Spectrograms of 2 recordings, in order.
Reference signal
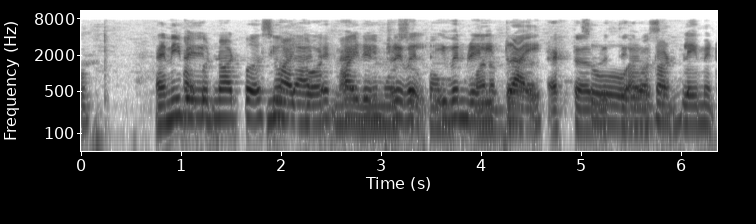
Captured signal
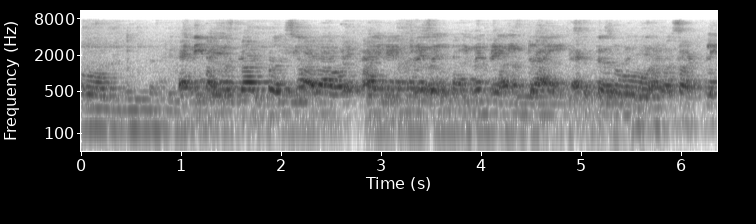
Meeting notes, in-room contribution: present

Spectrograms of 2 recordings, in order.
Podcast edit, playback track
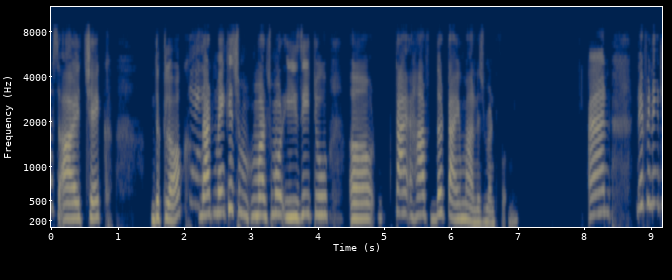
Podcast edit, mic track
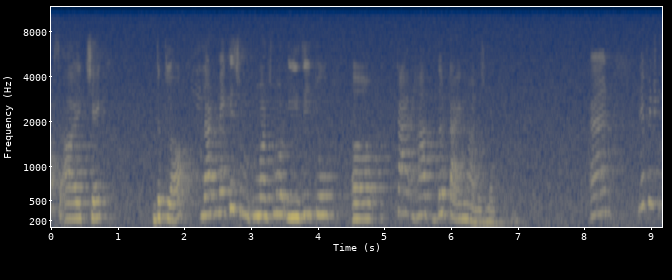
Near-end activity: none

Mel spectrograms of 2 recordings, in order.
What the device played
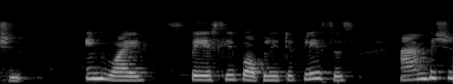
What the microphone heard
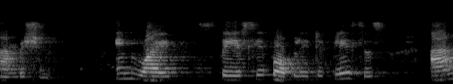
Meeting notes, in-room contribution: none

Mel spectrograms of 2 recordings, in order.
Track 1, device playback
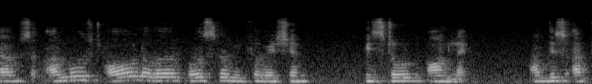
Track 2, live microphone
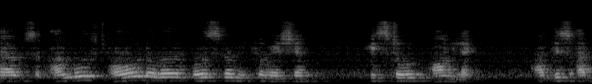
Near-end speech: none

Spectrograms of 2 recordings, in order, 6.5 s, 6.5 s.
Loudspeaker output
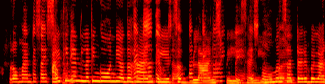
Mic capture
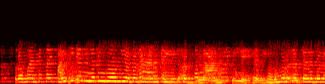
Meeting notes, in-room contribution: none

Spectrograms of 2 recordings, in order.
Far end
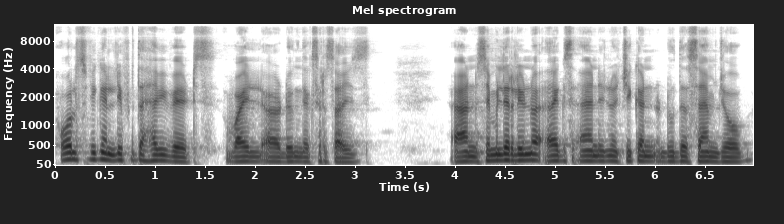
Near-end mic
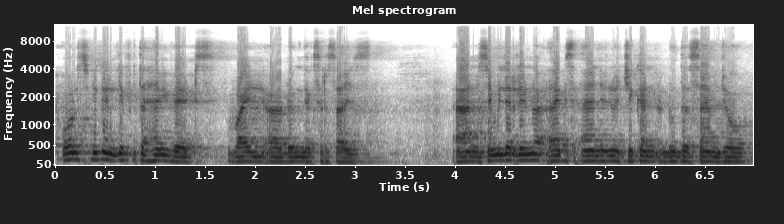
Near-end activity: none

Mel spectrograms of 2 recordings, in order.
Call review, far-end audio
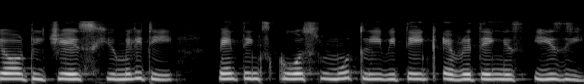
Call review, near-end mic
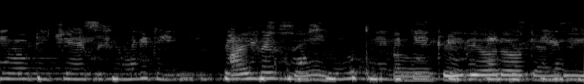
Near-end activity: present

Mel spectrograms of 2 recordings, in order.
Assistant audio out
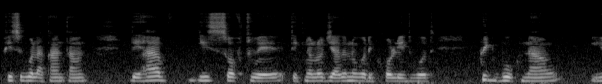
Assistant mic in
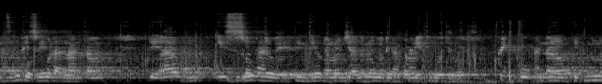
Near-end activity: present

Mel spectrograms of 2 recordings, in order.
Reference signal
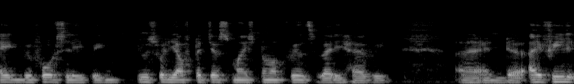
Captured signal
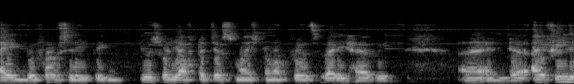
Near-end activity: none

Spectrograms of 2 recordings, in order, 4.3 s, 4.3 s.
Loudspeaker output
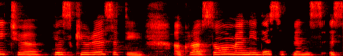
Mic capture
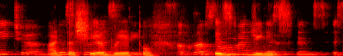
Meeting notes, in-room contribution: present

